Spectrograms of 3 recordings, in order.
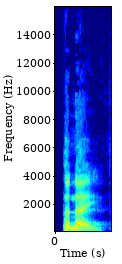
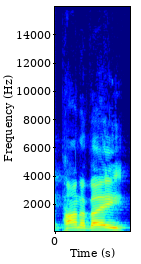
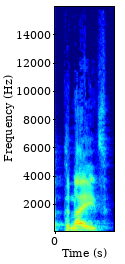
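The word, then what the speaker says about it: פָּנָיו: read Hebrew it's a penave ends with a V penave okay this is the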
